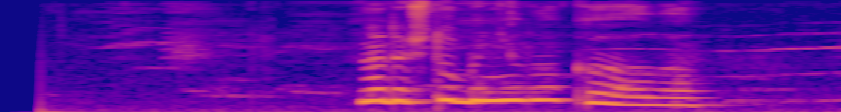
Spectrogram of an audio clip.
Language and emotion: Russian, sad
